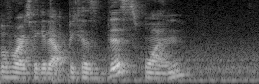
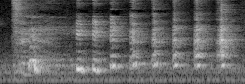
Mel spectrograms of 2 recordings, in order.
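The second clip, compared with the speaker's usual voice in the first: breathy high laugh. Real, not acted. Laughing at the poncho.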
